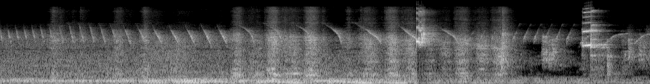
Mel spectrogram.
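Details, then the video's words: Lovebird song used as a lure for lovebirds reluctant to sing: a fast run of squeaky, downward-sweeping chirps repeated in quick succession, ending in sharper high squeaks, over a steady low hum. "Pancingan Lovebird Malas Bunyi, suara burung lovebird bikin emosi lakbet lain"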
